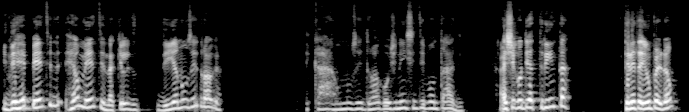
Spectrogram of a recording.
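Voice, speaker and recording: Brazilian male guest preacher, high gravelly voice, animated testimony storyteller. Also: a little fast. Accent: Brazilian Portuguese. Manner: animated storyteller, acts out his mother's high crying voice. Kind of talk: testimony in casual conversation.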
